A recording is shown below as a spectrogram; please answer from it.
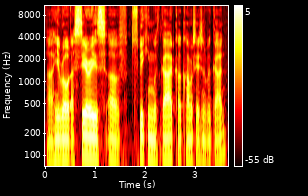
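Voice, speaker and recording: A man's voice: rumbling low, fairly quick, no echo. A man from Jamaica, a musician guest on a radio show, talking casually with frequent laughs and fillers. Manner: laughs often, relaxed rambling with many fillers. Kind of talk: casual interview chat.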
